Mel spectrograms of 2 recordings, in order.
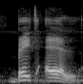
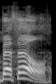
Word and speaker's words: Bethel: Beth L date bait bait bait bait L bait l you see that on the side of a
